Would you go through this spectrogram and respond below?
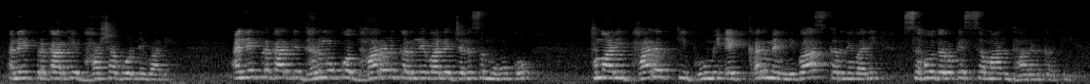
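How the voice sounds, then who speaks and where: High-pitched woman declaiming a solemn monologue. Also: moderate pace. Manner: solemn, declamatory, formal Sanskritized diction. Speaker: amateur performer reciting a TV serial monologue. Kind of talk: theatrical dramatic monologue, oratory. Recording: roomy, distant mic, faint background noise.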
